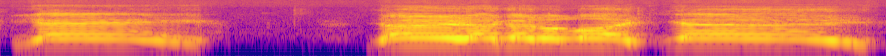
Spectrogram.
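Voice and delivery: high, loud puppet-character cheer; hammed-up, childlike celebration; Special Ed. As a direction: draw out each yay in a goofy voice. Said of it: "I like Special Ed".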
